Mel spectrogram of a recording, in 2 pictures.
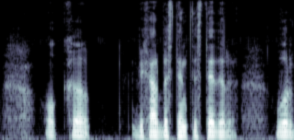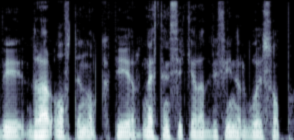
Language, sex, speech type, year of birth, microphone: Norwegian, male, spontaneous, 1958, Sennheiser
